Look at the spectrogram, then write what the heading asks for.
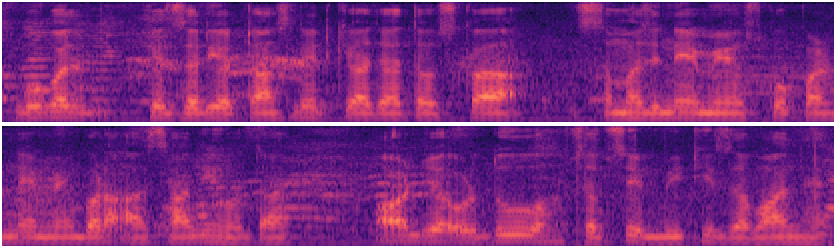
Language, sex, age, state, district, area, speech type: Urdu, male, 45-60, Bihar, Supaul, rural, spontaneous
